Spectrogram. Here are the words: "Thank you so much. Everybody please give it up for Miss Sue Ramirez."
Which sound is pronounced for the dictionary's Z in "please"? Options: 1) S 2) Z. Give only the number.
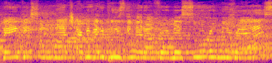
2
